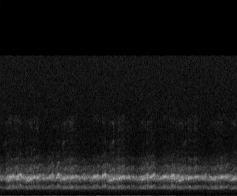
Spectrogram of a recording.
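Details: Many frogs croaking in a spring wetland behind a house, recorded live without looping: a dense, unbroken chorus of overlapping trilled croaks in two steady pitch layers, the upper one brighter, with a faint low rumble underneath.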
